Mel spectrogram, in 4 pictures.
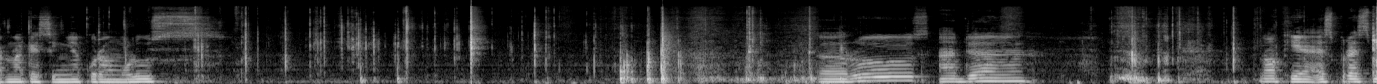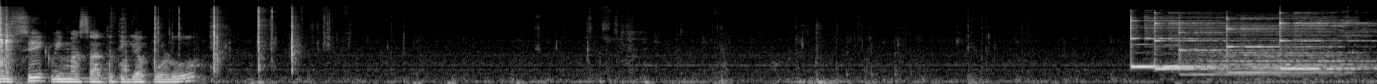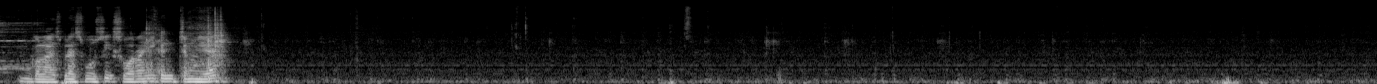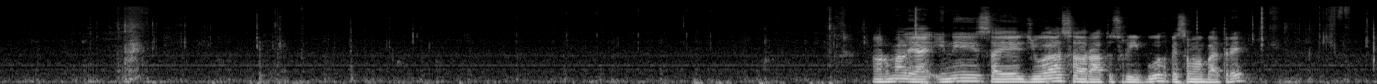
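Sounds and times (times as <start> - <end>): phone start-up chime tune: 25.1 - 28.4.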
